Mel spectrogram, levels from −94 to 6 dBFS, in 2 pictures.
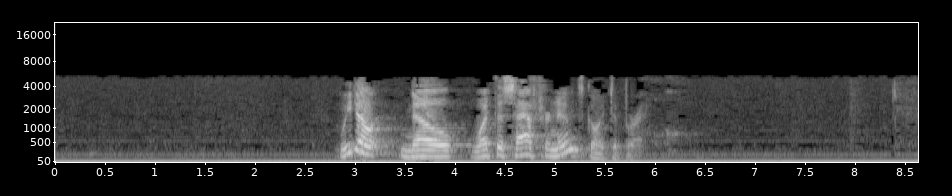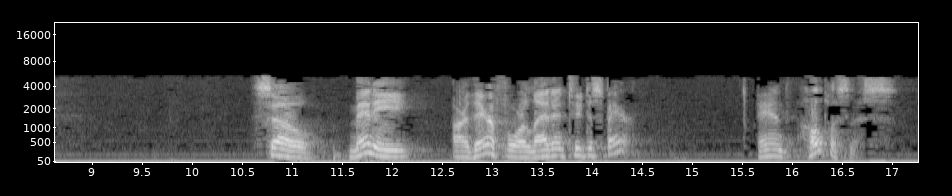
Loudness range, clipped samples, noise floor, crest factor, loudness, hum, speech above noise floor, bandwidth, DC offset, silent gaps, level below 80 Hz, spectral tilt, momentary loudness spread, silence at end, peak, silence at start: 9 LU; under 0.1%; -49 dBFS; 18 dB; -16 LUFS; none; 33 dB; 5.4 kHz; 4%; none; -48 dBFS; -5.5 dB/octave; 18 LU; 0.25 s; -2 dBFS; 2.85 s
